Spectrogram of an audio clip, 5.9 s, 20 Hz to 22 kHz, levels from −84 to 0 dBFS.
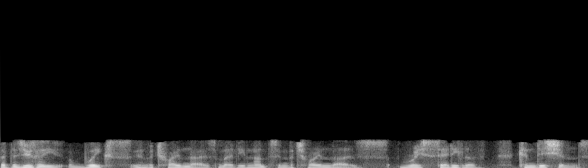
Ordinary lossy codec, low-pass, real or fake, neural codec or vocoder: MP3, 24 kbps; 3.6 kHz; fake; codec, 16 kHz, 0.8 kbps, ZipCodec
